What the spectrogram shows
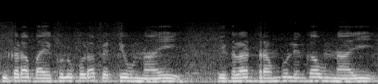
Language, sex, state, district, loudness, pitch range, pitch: Telugu, male, Telangana, Adilabad, -12 LUFS, 145-160 Hz, 150 Hz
